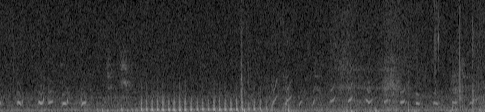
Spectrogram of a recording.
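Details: Pet guinea pig making cute, curious noises indoors: short chirping squeaks around mid pitch, then a fast buzzy purr-like rattle of rapid pulses lasting about a second and a half, followed by more scattered squeaks.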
